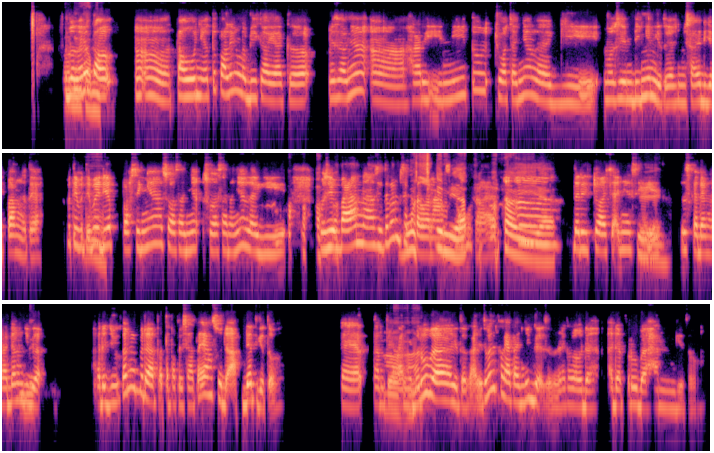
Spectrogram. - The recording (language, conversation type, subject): Indonesian, podcast, Apa tipsmu supaya akun media sosial terasa otentik?
- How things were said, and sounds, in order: tsk; laugh; laughing while speaking: "Musim, ya? Oh, iya"; "Oke" said as "ke"; unintelligible speech; in English: "update"; tapping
